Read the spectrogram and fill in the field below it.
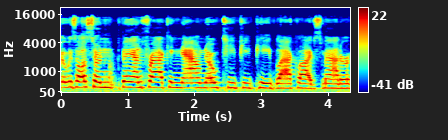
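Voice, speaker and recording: Pitched high, a woman talks at a moderate pace. Noticeable background noise can be heard. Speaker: audience member, political activist. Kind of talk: audience comment at a talk. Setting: book talk with live audience.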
